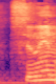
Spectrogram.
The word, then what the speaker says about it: Cillian: to mind was Cillian Murphy is how you pronounce it. Cillian Murphy.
